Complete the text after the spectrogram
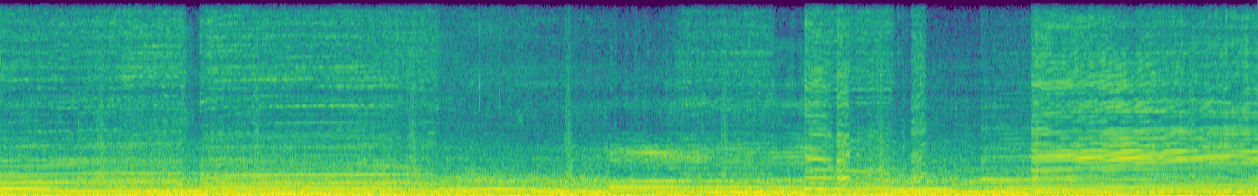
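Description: Wind rumbles loudly past the rider.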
